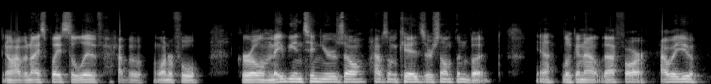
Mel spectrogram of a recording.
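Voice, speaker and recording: A man's voice: fairly low pitch, level tone, fairly quick, gravelly. A young man of about twenty, a guest in a casual interview, talking in an upbeat, rambling way with many fillers and restarts. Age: young adult, about 20. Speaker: interview guest, student and online seller.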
